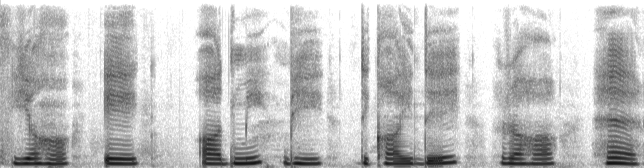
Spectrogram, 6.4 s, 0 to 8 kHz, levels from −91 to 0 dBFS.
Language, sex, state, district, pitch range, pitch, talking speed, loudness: Hindi, female, Uttar Pradesh, Saharanpur, 220-245 Hz, 230 Hz, 75 wpm, -16 LUFS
